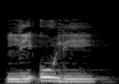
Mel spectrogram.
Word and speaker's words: لأولي: خامسا تأمل الواو الرمادية في كلمة لأولي لأولي، فإنها لا تلفظ، وقد ميزها مصحف التجويد بهذا اللون الرمادي إشارة إلى عدم لفظها لأولي وليس لأولي، فهو خطأ شائع.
